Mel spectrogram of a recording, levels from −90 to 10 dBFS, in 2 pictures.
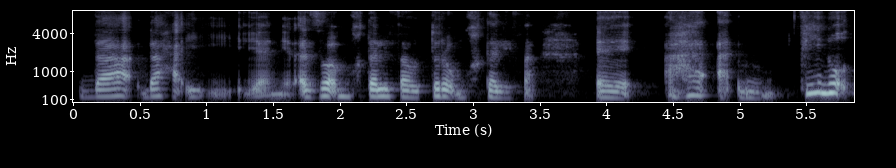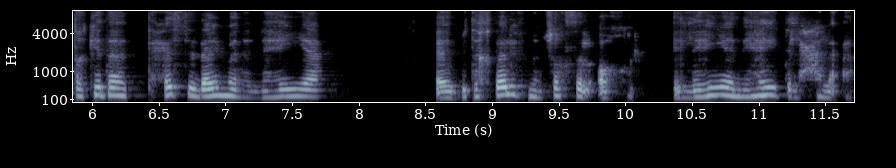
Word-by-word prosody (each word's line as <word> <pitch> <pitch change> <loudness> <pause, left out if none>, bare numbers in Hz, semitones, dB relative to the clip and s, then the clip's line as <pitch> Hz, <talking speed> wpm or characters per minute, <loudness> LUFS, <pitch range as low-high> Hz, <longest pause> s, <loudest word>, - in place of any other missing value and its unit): ده 180 +2 +2
ده 185 0 -2
حقيقي، 290 - -9
يعني 235 +2 -7
الأذواق 190 -5 +3
مختلفة 180 -1 +1
والطُرُق 155 +2 0
مختلفة، 150 -3 -7 0.5
آآ - - -1 0.3
ه - - -2
أ - - -4 0.5
في 255 +2 +4
نقطة 260 -8 +5
كده 205 0 +2
تحس 215 -1 +1
دايمًا 190 +1 +5
إن 150 +1 -16
هي، 175 +1 -1 0.9
آآ 150 - +5
بتختلف 185 +7 +3
من 170 - -6
شخص 195 +5 -3
لآخر، - - -2 0.2
اللي 165 +5 -3
هي 210 -1 +4
نهاية 200 +4 0
الحلقة، - - -6
185 Hz, 140 wpm, -29 LUFS, 170-210 Hz, 0.9 s, نقطة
